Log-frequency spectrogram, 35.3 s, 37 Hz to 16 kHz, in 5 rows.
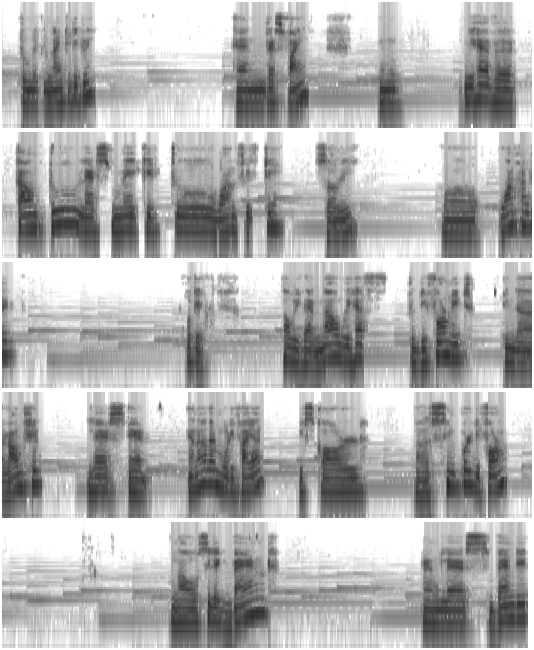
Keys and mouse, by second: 0.3 Return, 3.9 Tab, 7.6-15.4 drag, 11.1 BackSpace, 13.7 0, 23.2-27.8 drag, 32.2 click.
